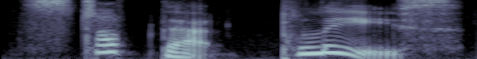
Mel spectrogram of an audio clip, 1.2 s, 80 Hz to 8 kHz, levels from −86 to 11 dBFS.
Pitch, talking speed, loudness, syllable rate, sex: 270 Hz, 150 wpm, -21 LUFS, 4.0 syllables/s, female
